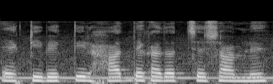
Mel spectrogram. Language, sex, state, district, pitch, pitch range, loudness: Bengali, male, Tripura, West Tripura, 170 Hz, 165-175 Hz, -12 LUFS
